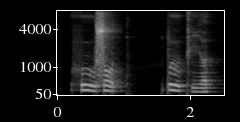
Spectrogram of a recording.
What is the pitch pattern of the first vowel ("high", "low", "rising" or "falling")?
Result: falling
